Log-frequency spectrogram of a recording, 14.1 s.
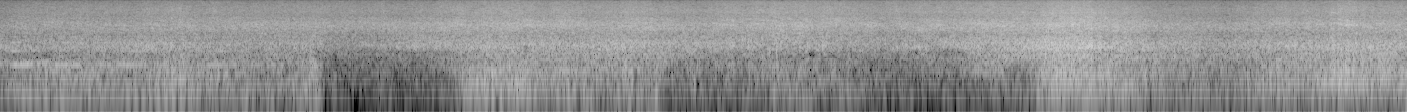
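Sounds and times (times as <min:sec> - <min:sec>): train coaches rushing past: 0:00.0 - 0:14.0.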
